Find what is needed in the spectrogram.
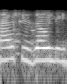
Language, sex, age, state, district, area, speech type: Marathi, female, 18-30, Maharashtra, Amravati, rural, conversation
